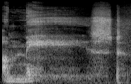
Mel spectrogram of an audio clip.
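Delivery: soft hushed whisper; whispered awe; whispered amazed. A narrator's reading. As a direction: breathe it in wonder. Whispered word.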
